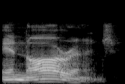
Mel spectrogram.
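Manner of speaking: "an orange" slowed and linked, N into O; slow model phrase. Shown as a demonstration. Teacher slowly models "an orange" for students, linked. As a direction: link "an" straight into "orange". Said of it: "eu digo".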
